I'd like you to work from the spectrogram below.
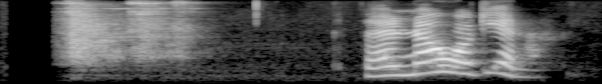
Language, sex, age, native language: Icelandic, female, 7, Icelandic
